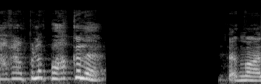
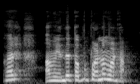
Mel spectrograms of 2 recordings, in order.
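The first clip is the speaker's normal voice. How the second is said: usual speaking voice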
